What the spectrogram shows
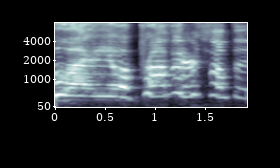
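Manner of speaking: mock shrill, very high, loud scream. Retelling how a man screamed at her, imitating someone screaming. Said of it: "he screams at me really loud".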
